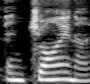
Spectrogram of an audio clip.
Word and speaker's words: angina: It's actually pronounced angina in English.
